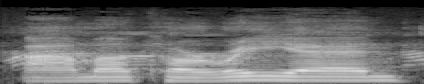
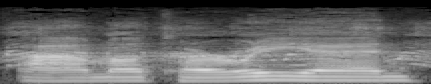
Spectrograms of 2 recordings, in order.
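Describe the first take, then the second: No difference in how they are said.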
